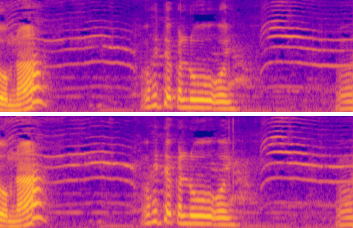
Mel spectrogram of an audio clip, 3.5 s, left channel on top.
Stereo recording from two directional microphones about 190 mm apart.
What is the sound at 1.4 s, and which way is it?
Speech, 15° left (ahead or behind).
